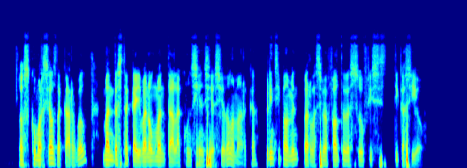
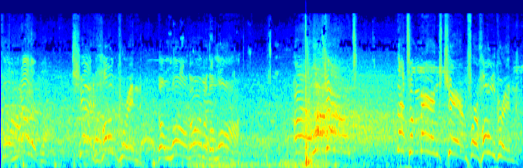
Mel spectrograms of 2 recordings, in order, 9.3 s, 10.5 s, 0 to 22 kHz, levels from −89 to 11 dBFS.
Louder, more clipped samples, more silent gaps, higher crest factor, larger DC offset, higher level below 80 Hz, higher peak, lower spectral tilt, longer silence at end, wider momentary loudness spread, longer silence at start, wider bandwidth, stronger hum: second, -24 LUFS vs -18 LUFS; neither; neither; first, 24 dB vs 18 dB; neither; second, -46 dBFS vs -40 dBFS; about the same, 0 dBFS vs 0 dBFS; first, -6 dB/octave vs -4 dB/octave; first, 0.95 s vs 0 s; about the same, 13 LU vs 13 LU; first, 0.4 s vs 0 s; second, 9.6 kHz vs 16 kHz; neither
